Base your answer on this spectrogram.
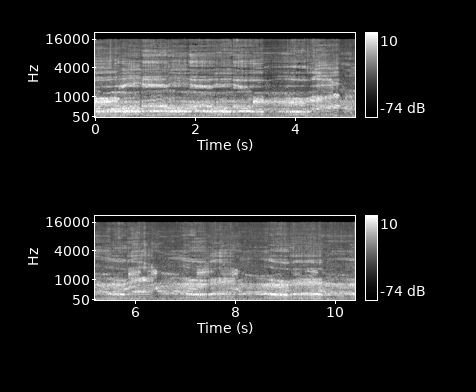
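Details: Howler monkeys howl in a continuous, gravelly roar with pulsing swells, a brief lull near five seconds, then renewed wavering calls to the end.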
